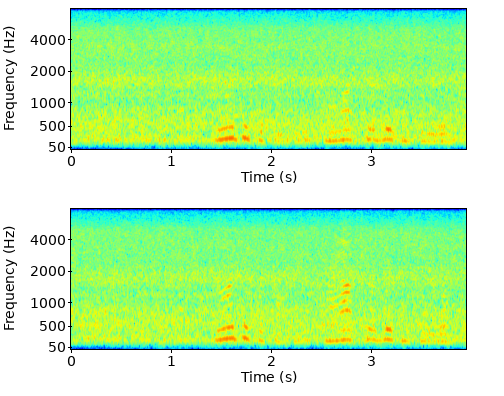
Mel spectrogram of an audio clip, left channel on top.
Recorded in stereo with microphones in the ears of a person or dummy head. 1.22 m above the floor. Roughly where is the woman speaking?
Right.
